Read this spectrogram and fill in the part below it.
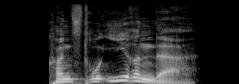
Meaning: inflection of konstruierend: 1. strong/mixed nominative masculine singular 2. strong genitive/dative feminine singular 3. strong genitive plural
- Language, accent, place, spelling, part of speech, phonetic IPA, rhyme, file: German, Germany, Berlin, konstruierender, adjective, [kɔnstʁuˈiːʁəndɐ], -iːʁəndɐ, De-konstruierender.ogg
